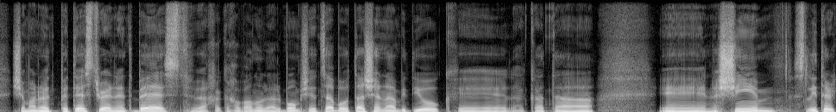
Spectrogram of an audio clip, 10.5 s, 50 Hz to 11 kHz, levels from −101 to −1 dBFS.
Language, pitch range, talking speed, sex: Hebrew, 75-100 Hz, 90 wpm, male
